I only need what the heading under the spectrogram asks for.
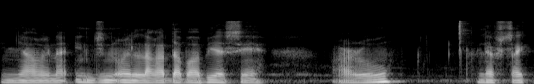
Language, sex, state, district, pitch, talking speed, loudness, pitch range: Nagamese, male, Nagaland, Kohima, 95 Hz, 145 wpm, -19 LUFS, 90-105 Hz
